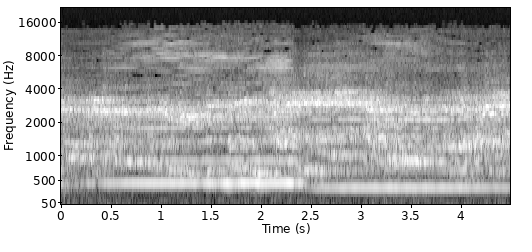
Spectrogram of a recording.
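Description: Solo cello sustaining a long high note that steps down to a lower held note about two and a half seconds in, over a dense layer of other pitched sound.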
